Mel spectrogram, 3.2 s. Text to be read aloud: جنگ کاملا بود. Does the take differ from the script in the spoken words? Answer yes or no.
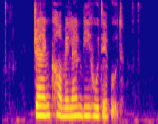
yes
